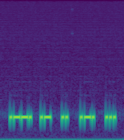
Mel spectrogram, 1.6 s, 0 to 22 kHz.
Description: Morse code, heard as a keyed tone, about 52 wpm, spaced as for 38 wpm, 660 Hz. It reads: PAIRS
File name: archived / CRSnet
